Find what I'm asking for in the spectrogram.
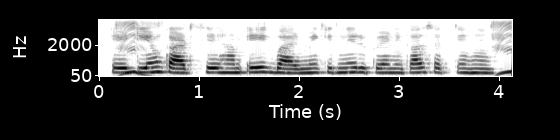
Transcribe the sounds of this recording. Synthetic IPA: eːʈiɛmkaːɾɖseɦɐmeːk̚baːɾmẽkɪt̪neɾʊpjenɪkaːlsɐk̚t̪eɦɛ̃ː

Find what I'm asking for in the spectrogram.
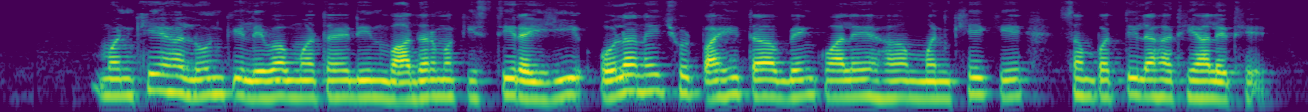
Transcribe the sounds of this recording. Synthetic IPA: mɐ̃ŋkʰeɦɐ̃loːnkeleːʋəbmɐ̃t̪ɐjd̪iːnbaːd̪əɾmə̃kɪst̪iɾɐɦiɦioːlanɐɦĩt͡ʃʰʊʈ̚paːɦit̪ɐbɛ̃ːŋkʋaːleɦə̃mɐŋkʰekesɐ̃mpət̪ːilɐɦɐt̪ʰijaːlet̪ʰḛː

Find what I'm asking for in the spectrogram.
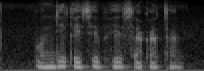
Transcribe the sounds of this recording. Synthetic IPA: bond̪ikəjsebʱesakat̪ʰan

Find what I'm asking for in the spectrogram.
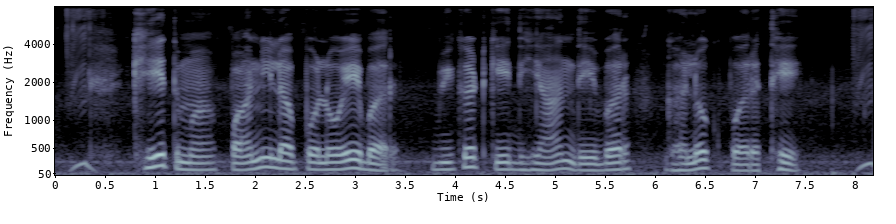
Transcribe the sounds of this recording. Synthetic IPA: kʰeːt̪mẽpaːnilapəloːebəɾ | bikəʈked̪ʱijaːnd̪eːbəɾ | ɡʱəlokpəɾt̪ʰe

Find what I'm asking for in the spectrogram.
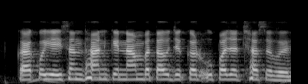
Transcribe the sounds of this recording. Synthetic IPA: kakoiəisənd̪ʱankenambət̪awd͡ʒekəɾupəd͡ʒətːʃʰasẽɦoj

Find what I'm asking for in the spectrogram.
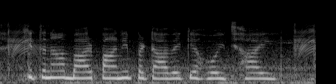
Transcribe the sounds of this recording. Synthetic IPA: kɪt̪nãːbaːɾpaːnipəʈaːʋekeɦoːiːt͡ʃʰaːiː

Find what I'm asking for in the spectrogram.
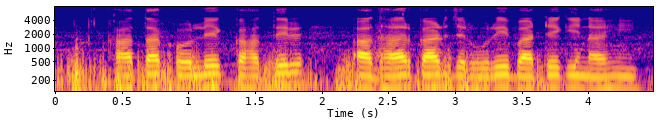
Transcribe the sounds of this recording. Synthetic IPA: kʰaːt̪akʰoːlekaːt̪ɪɾaːd̪ʱaːɾkaːɾɖd͡ʒəɾuːɾibaːʈekinaːɦĩ

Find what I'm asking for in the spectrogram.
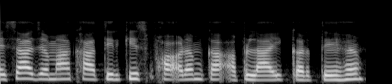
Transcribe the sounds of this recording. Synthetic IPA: sad͡ʒəmakʰaːt̪ɪɾkispʰaːɾəmkaʔɐplaːjkəɾt̪eɦɛ̃ː

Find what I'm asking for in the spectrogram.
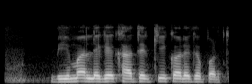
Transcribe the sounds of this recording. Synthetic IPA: biːmalekekʰaːt̪iɾkikəɾekepəɾt̪e

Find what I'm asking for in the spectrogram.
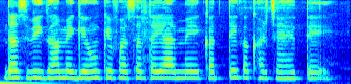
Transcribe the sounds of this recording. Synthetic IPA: d̪ɐsbiːɡʱamẽɡeɦõkefɐsəlt̪ɐjaːɾmẽkət̪ːekakʰɐɾt͡ʃaɦɛːt̪eː

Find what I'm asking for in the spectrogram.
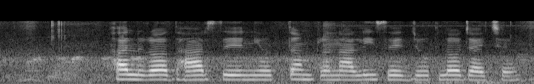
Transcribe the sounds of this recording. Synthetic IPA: həlɾɔd̪ʱaɾsenijot̪ːəmpɾənalised͡ʒot̪lɔd͡ʒajt͡ʃʰɛ

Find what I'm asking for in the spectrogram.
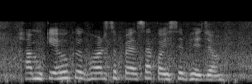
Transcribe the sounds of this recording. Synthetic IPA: həmkeɦũkeɡʱəɾsə̃pɛsakəjsebʱed͡ʒəm

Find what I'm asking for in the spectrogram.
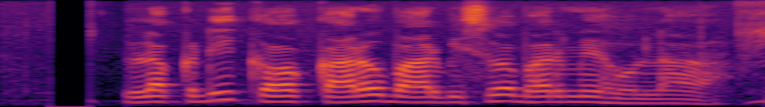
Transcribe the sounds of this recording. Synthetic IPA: ləkɽikakaːɾoːbaːɾʋɪswəbʱəɾmẽɦoːlaː

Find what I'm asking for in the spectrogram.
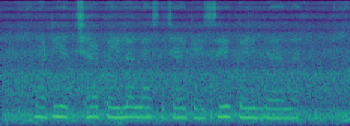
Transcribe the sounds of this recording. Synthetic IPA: maːʈiətːʃʰakəilalasɐt͡ʃaːikɛɪsekɐild͡ʒaela

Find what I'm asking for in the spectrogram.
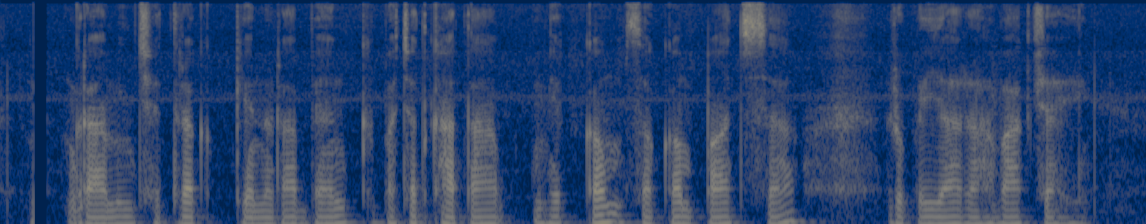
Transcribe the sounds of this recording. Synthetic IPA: ɡɾaminkʰet̪ɾəkːenɾabẽŋkbət͡ʃət̪kʰat̪amekəmsə̃kəmpãt͡ʃsə | ɾupəjaɾəɦbakt͡ʃaɦi

